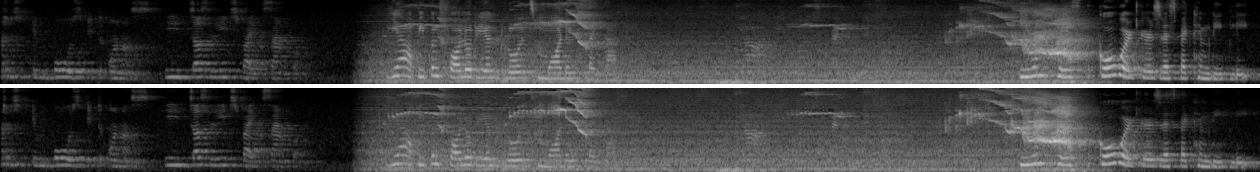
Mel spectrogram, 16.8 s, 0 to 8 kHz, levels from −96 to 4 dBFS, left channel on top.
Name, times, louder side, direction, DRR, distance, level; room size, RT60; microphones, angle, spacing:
voice 1, 0.0-4.0 9.8-12.2, right 1 dB, 35° right, 3 dB, 6.0 m, -53 dB
sound 1, 4.8-14.7, right 4 dB, 50° right, 2.2 m, -35 dB
voice 2, 5.2-8.3 13.6-16.6, left 3 dB, 90° left, 9 dB, 2.0 m, -34 dB
25.5 x 23.5 x 7.9 m, 1.3 s
head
